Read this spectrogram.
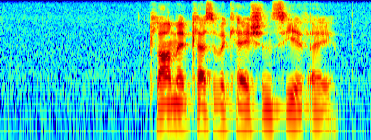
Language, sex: English, male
